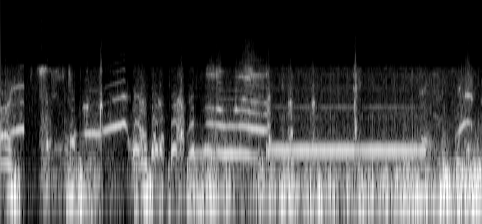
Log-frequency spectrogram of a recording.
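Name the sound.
telephone keypad dialing tones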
